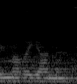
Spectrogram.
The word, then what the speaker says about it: Marianne: In German you say Marianne. Oh. You pronounce this E at the end.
